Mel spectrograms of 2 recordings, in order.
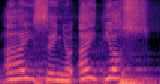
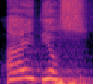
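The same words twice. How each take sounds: First: Higher, drawn-out sigh of "ay"; a mock moan to God; whiny complaint. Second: Higher, drawn-out "ay, Dios"; a mock moan to God; whiny complaint. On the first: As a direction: groan "ay, Dios" like a reluctant believer. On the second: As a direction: moan it like a reluctant believer. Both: Shown as a demonstration. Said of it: "Así decimos aquí".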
